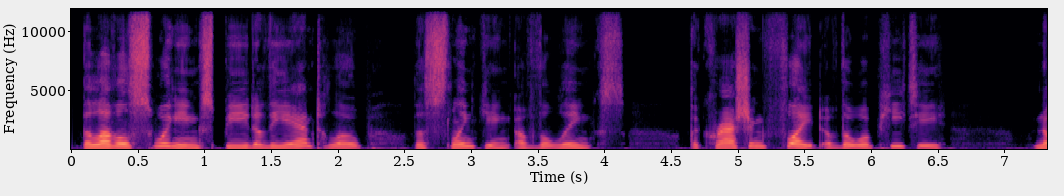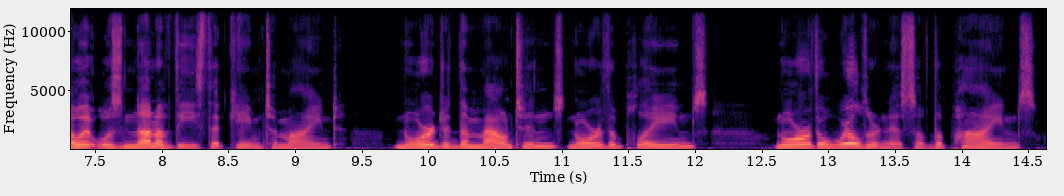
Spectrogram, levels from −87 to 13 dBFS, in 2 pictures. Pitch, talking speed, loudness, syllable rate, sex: 205 Hz, 165 wpm, -21 LUFS, 4.6 syllables/s, female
